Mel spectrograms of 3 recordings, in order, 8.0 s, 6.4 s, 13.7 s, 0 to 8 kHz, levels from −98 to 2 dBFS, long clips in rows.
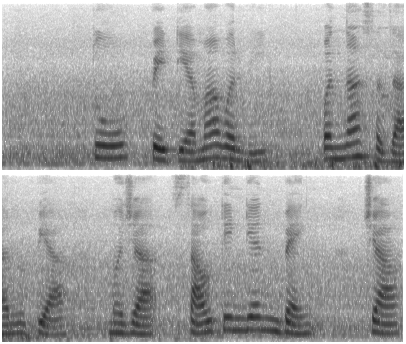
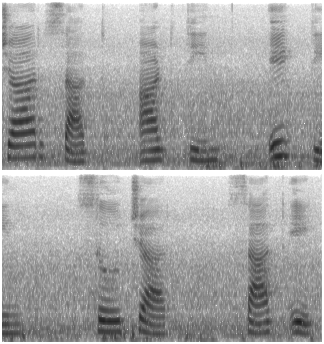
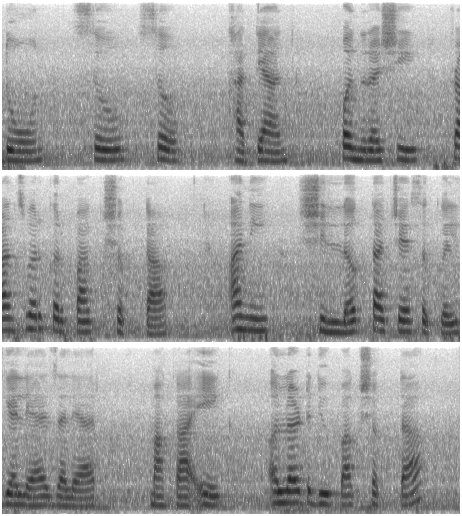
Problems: none marked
